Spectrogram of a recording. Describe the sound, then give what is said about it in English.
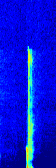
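A single brief keyboard keystroke, a soft clack with a quick double tap, as someone types a Google search, standing alone in otherwise silent surroundings. “You're gonna hear some weird typing sounds here.”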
